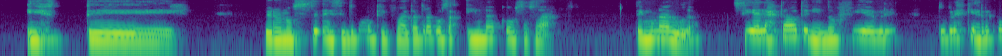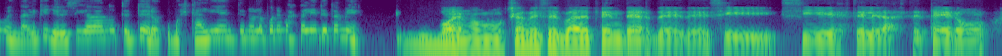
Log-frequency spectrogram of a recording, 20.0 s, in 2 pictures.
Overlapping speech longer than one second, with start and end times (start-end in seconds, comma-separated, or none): none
